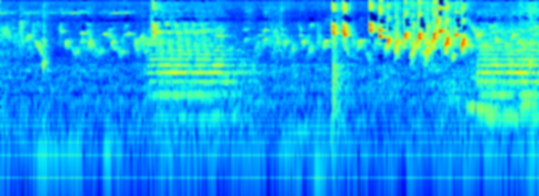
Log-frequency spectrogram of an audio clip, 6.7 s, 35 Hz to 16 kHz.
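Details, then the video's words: European goldfinch twittering: sparse high chirps over steady tonal hums, then a lively run of rapid, bubbling high notes before the hum returns. "تغريد طائر الحسون الملكي 2021 / jilguero chant chardonneret"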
